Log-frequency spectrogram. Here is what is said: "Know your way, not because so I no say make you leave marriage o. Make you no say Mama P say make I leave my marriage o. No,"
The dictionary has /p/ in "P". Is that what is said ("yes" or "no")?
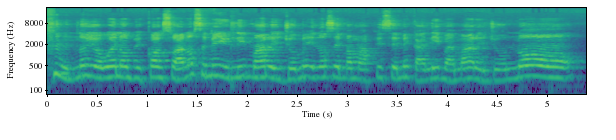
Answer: no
